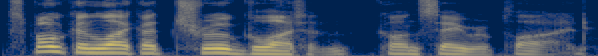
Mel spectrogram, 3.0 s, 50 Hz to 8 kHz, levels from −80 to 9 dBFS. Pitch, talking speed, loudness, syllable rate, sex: 145 Hz, 140 wpm, -17 LUFS, 4.1 syllables/s, male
